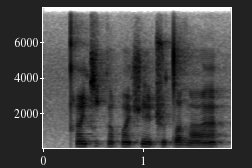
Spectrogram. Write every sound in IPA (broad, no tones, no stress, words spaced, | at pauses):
qʰĩt͡ɕikũqʷã ʃĩʈ͡ʂuti ðˤã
